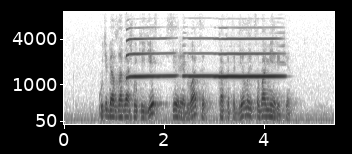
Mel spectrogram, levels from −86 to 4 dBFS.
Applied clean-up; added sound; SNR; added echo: none; Wind instrument, woodwind instrument; -4 dB; none.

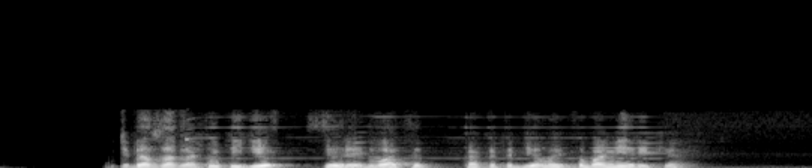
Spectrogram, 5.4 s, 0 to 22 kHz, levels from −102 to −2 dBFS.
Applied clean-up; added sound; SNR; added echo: neural mask model DeepFilterNet 3.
